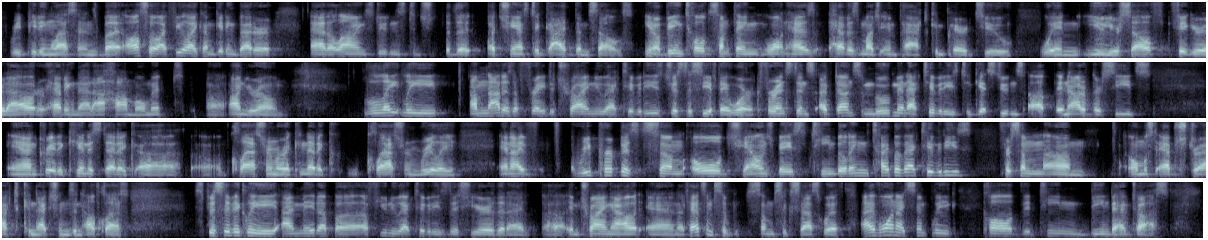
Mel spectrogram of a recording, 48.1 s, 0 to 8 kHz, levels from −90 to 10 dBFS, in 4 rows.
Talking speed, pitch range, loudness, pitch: 185 wpm, 110-155 Hz, -19 LUFS, 125 Hz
